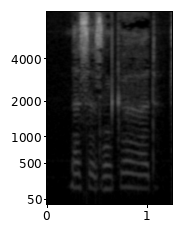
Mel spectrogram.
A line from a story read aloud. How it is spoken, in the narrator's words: John muttered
